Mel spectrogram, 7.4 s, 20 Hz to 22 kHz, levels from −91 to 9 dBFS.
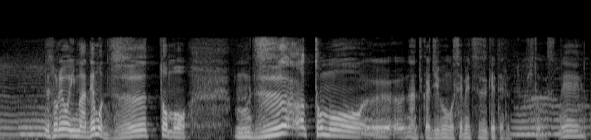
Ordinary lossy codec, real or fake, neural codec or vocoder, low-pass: none; fake; codec, 16 kHz, 16 kbps, FreqCodec, larger model; 7.2 kHz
